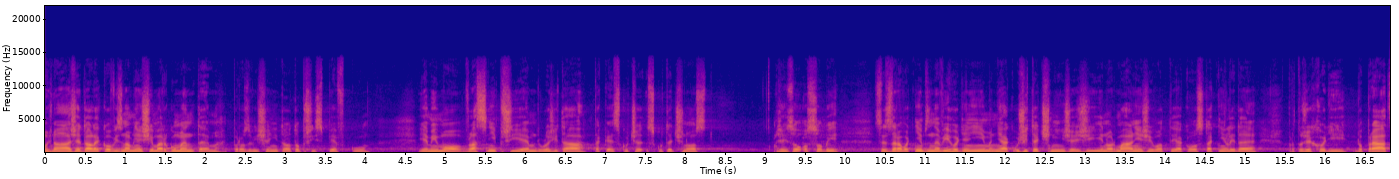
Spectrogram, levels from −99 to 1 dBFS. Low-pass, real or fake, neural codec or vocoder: 14.4 kHz; real; none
